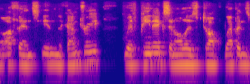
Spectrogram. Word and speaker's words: Penix: I believe it's pronounced Penix, and he wouldn't have he has the Twitter handle Big Penix Energy, right? Oh, okay, that's his Twitter handle. And it wouldn't make sense if it was Penix, right?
